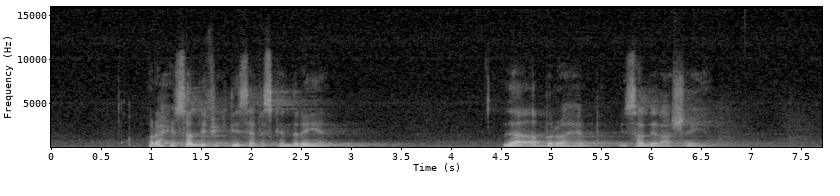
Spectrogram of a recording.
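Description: An elderly man speaks slowly and calmly into a microphone in an echoing hall.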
